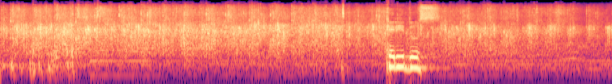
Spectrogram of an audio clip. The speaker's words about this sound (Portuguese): Queridos, você pode aplaudir o Senhor Deus nesse instante.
